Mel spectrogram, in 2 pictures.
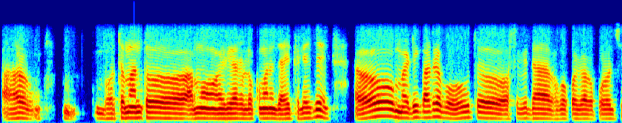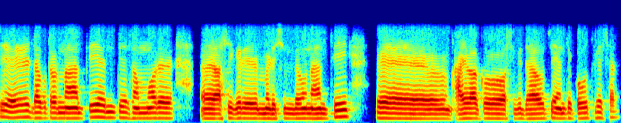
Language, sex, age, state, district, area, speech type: Odia, male, 30-45, Odisha, Kandhamal, rural, conversation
